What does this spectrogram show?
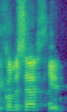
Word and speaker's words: Kulusevski: Yeah, Kulusevski. Have I pronounced that right?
